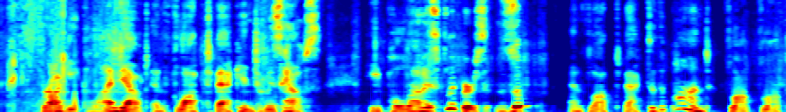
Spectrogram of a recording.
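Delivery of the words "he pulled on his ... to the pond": plain reading voice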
